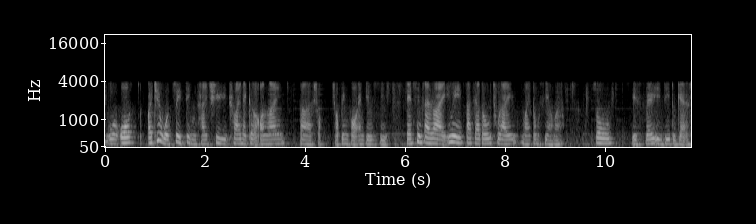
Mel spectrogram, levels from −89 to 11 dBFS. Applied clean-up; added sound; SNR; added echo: neural separator model SepFormer DNS4.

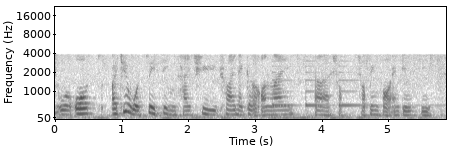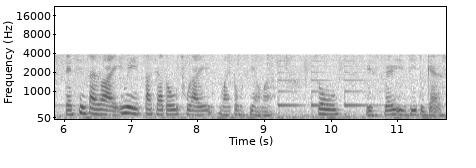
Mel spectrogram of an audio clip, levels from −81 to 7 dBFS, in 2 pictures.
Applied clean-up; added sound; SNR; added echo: none; Piano; 16 dB; none.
